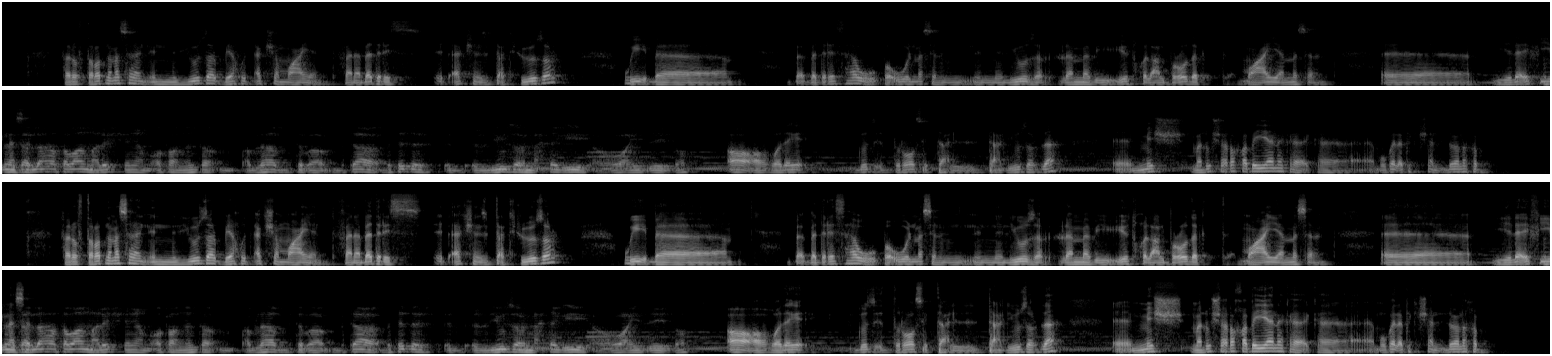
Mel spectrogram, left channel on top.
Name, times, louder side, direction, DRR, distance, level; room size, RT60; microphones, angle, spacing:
voice 1, 0.2-5.6 5.9-7.3 7.6-7.7 7.9-15.8 22.7-23.6 23.9-30.4, right 5 dB, 65° right, 0.4 m, -34 dB
sound 1, 14.0-17.3 17.7-17.8 20.3-27.8, right 1 dB, 10° right, 3.4 m, -53 dB
voice 2, 15.5-22.3, right 2 dB, 35° right, 0.7 m, -38 dB
9.8 x 8.5 x 3.6 m
head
